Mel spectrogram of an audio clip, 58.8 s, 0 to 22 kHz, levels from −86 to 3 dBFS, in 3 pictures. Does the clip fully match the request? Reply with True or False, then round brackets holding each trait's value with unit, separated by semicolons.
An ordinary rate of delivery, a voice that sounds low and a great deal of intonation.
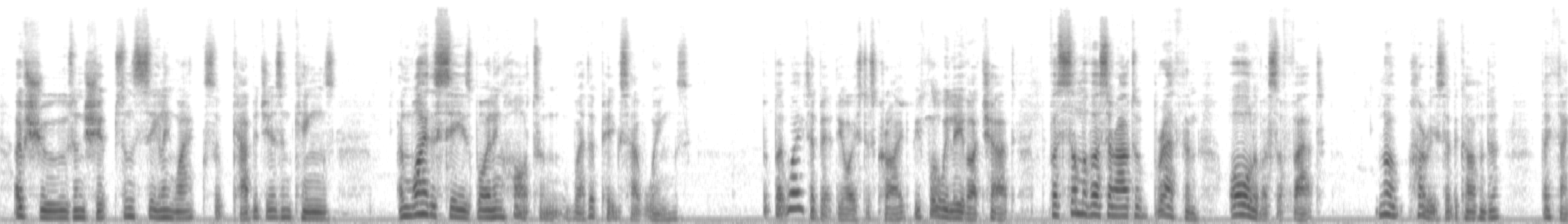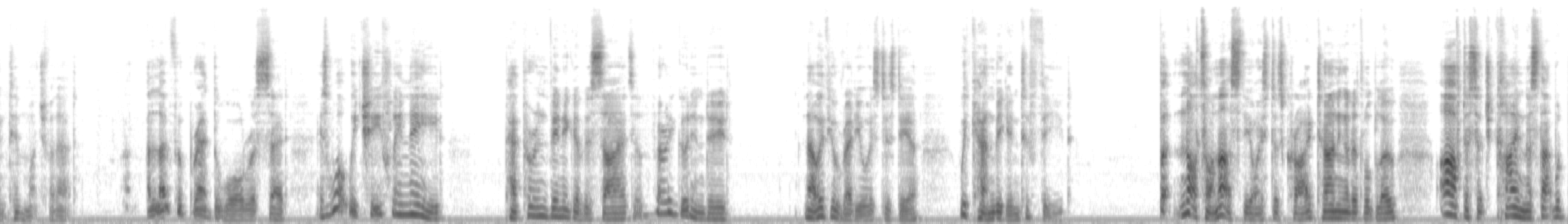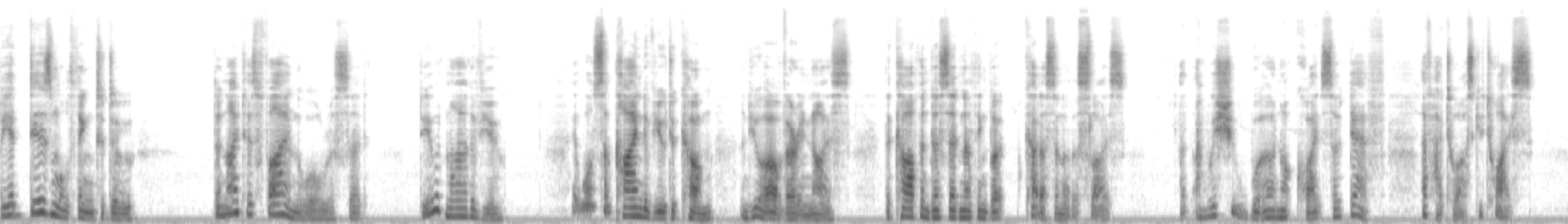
True (165 wpm; 105 Hz; 6.1 semitones)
